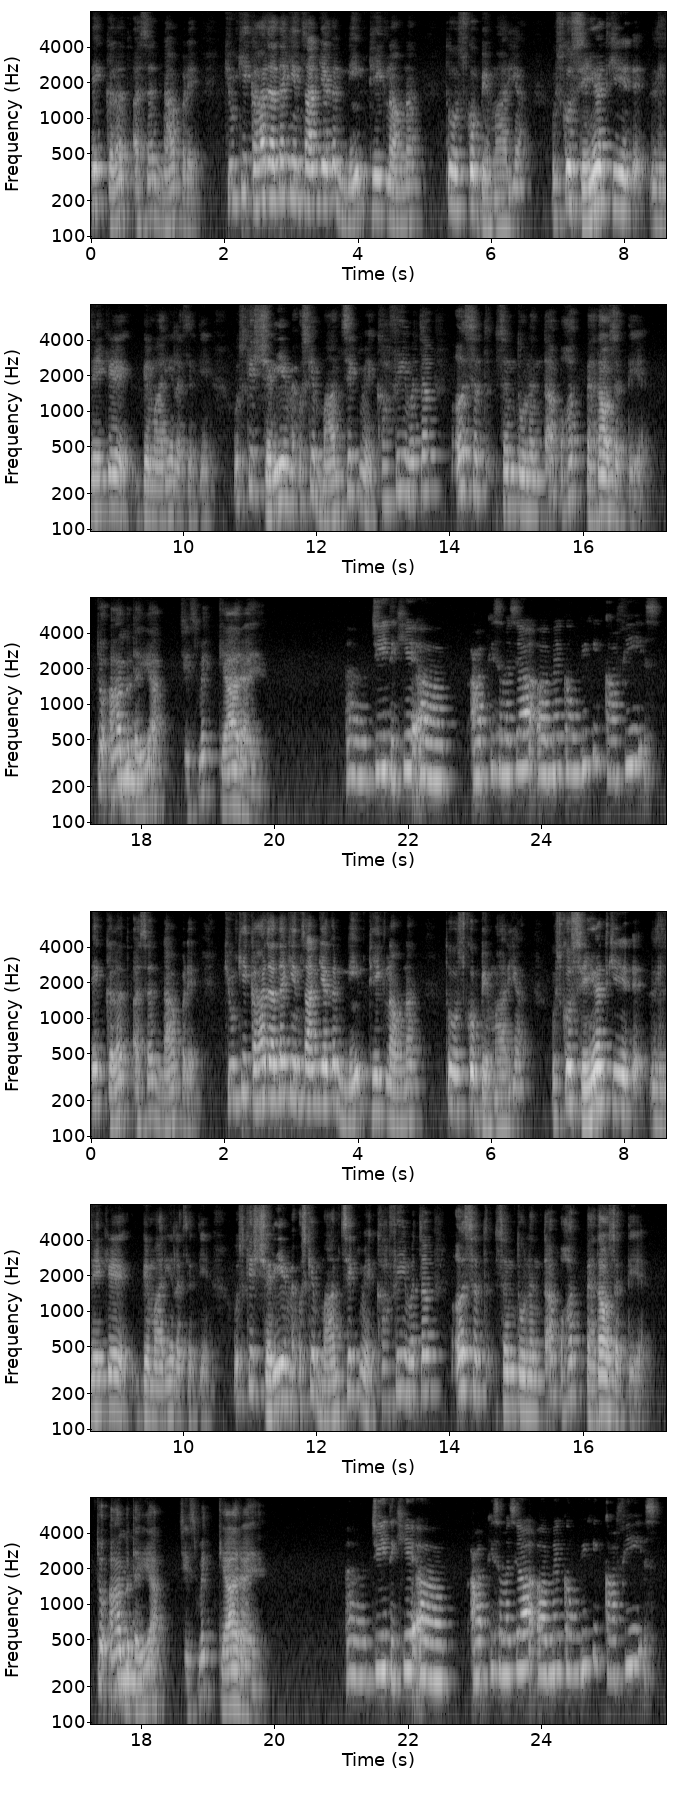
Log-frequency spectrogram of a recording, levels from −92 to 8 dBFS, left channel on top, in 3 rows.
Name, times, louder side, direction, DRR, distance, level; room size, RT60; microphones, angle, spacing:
voice 1, 0.0-1.5 2.0-4.8 5.3-6.5 6.9-10.4 10.8-13.7 14.1-16.9 17.3-18.2 18.6-19.8, right 1 dB, 65° right, 0 dB, 2.8 m, -26 dB
voice 2, 17.6-18.0 21.1-22.6 22.9-25.7, right 2 dB, 30° right, -4 dB, 1.9 m, -26 dB
9.8 x 4.3 x 4.7 m, 0.34 s
head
